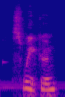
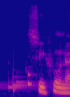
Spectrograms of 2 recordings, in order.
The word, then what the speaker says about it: Suicune: Suicune. Suicune, okay.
